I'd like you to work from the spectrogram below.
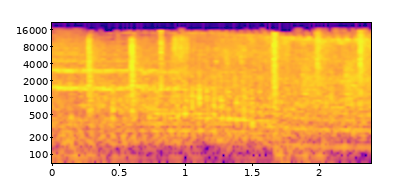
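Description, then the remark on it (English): A helicopter following a car roars loudly overhead as it flies over the car, its steady engine rumble punctuated by a rapid, rhythmic chopping of rotor blades. No one speaks. “The helicopter flew over us.”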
